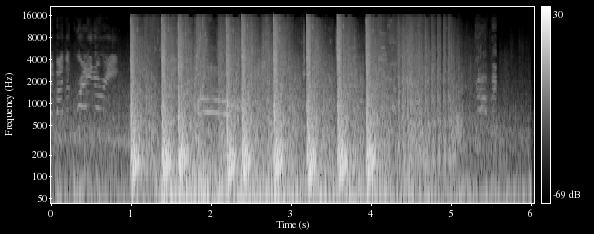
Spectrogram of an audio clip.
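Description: A rifle fires in quick repeated shots.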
